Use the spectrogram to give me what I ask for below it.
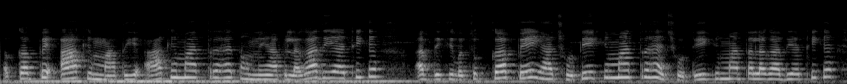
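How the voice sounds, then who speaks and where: A woman's voice: sits high, a little fast, dark tone, dull audio, a little hiss or hum. A woman teaching children, patient and repeating her points often. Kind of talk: children's lesson.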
